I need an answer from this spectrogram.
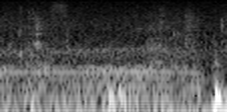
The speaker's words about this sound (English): The dog is not happy with that theory. Lola is growling.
